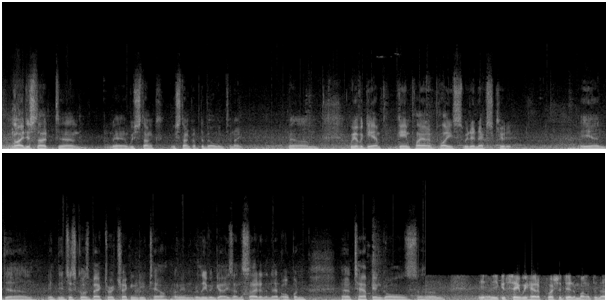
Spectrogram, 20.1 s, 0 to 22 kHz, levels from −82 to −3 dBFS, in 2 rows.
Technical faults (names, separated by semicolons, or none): train of clicks; input switched to a poorer device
